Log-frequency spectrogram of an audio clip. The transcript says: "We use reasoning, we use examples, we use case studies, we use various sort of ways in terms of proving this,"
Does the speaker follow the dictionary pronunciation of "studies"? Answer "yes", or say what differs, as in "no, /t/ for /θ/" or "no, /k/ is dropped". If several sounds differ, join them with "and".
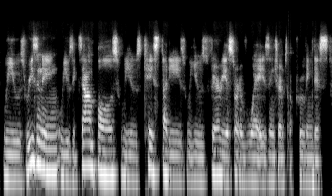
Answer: yes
